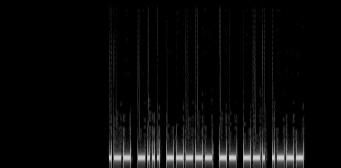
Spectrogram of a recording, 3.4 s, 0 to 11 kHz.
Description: Morse code, heard as a keyed tone, about 50 wpm, 700 Hz. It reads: WB0MGJ
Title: USA Call Signs Repeated 2x 50wpm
